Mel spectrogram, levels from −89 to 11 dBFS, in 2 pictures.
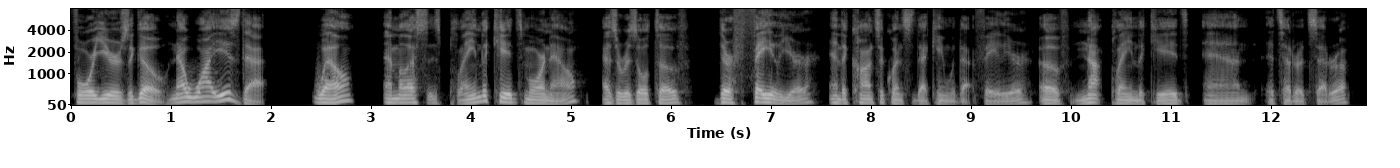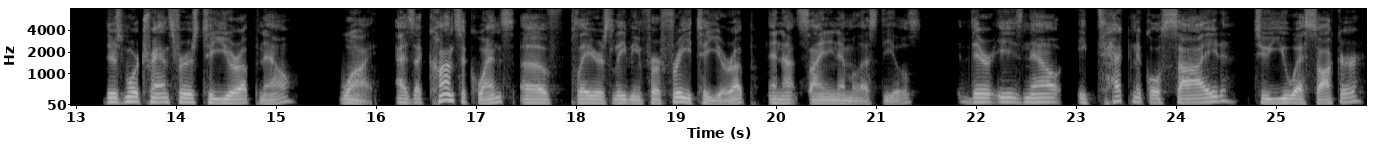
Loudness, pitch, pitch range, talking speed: -25 LUFS, 105 Hz, 95-125 Hz, 160 wpm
